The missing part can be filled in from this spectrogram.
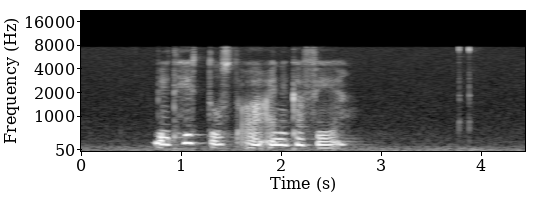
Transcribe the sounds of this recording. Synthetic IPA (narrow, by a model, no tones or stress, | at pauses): ʋiːt̪hʏt̪ʊst̪ʰɑ̰ːʔæ̰ɪnəkʰɑfḛː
